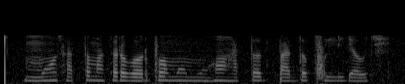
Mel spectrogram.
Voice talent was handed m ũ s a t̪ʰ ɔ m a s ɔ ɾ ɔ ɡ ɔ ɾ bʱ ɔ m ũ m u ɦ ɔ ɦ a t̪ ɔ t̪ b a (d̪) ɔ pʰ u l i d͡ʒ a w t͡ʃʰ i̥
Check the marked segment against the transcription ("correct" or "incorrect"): correct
